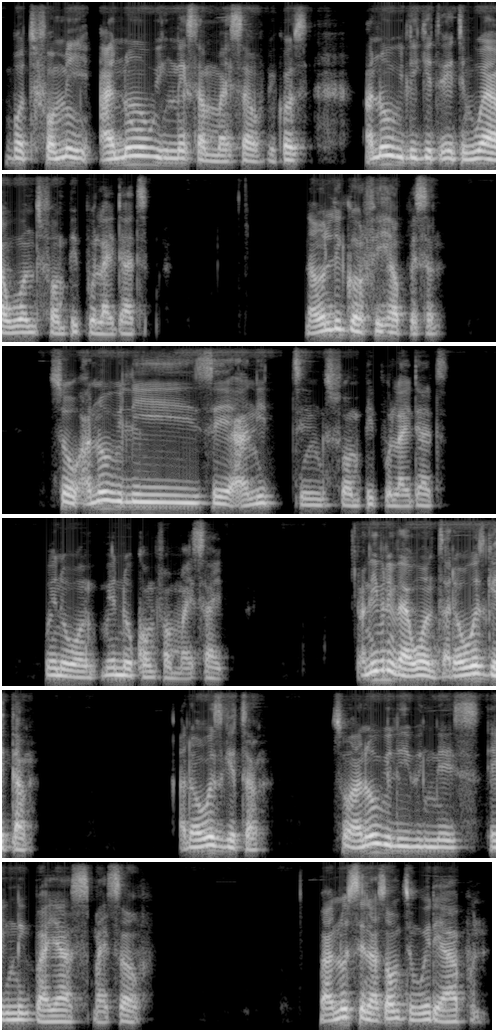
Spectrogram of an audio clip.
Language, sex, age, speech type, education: Nigerian Pidgin, male, 15-29, spontaneous, tertiary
